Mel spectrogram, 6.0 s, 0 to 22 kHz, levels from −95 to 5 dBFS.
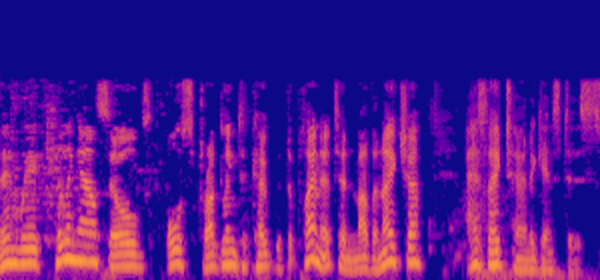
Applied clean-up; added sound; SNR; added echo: classical method Wiener filter.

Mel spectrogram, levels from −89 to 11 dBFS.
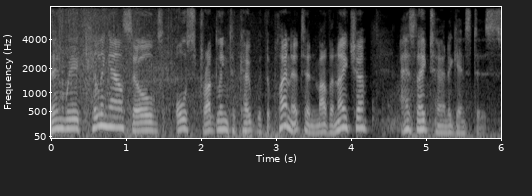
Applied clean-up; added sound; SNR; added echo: none; Sink (filling or washing); 18 dB; none.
